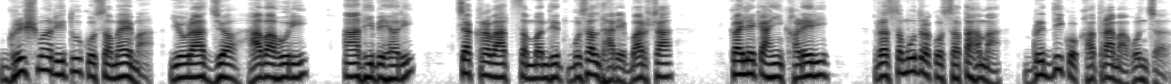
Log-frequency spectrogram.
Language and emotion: Nepali, neutral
